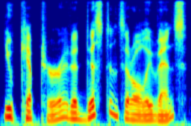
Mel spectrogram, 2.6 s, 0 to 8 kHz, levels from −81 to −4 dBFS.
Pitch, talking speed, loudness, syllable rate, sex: 115 Hz, 210 wpm, -19 LUFS, 4.9 syllables/s, male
